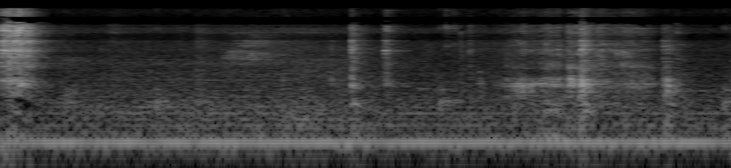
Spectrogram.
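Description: Steel spoon clicking and tapping against an aluminium idli plate as steamed idlis are scooped out of the moulds: a few light taps spread through, over a low steady hum.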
